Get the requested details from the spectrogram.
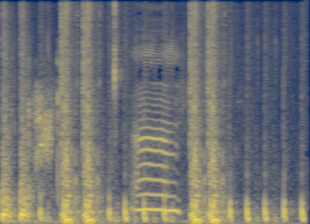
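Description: A kitchen door in a video game swings open with a drawn-out tonal creak in the middle, surrounded by a steady run of heavy thumping steps before and after.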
